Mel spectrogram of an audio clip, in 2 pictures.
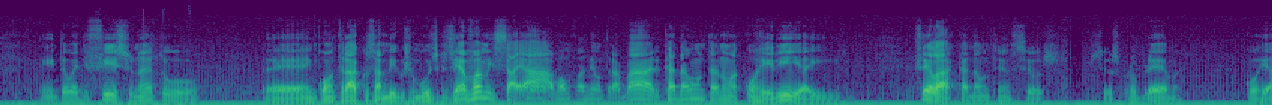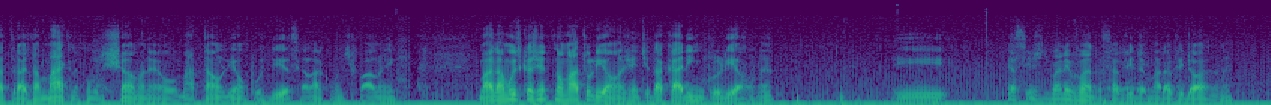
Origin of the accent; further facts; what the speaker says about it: Florianópolis, Santa Catarina, Brazil; moved away as an adult; also born or lived in Curitiba / Porto Alegre / São Paulo; nasci em 1951, sou brasileiro, natural de Florianópolis, né? Fiquei em Florianópolis até 19 anos, depois de 19 anos fui para São Paulo, primeiro fui para Curitiba, depois Curitiba, Porto Alegre, São Paulo, trabalhei uns 20 anos em São Paulo, Porto Alegre uns 3 anos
